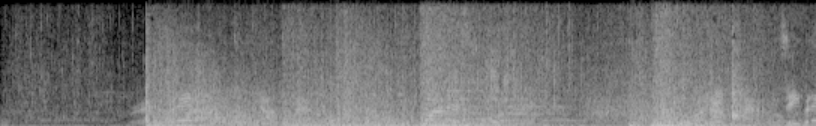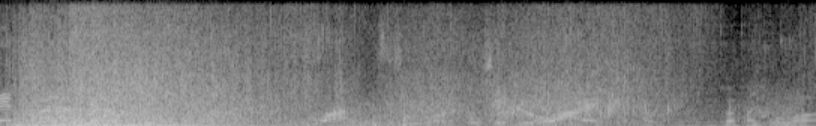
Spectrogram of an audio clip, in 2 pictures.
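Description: Cannons boom in rapid volleys amid crackling gunfire.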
